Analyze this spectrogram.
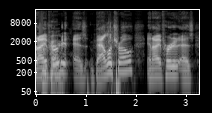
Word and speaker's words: Balatro: Before we get into this, do you pronounce mhm. it Ballatero or is it Ballatro to you? Because I've I heard both. call it Balatro.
